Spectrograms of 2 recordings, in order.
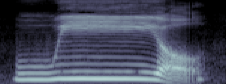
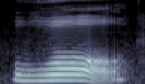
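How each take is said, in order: First: It is said clearly with a full 'ee' vowel. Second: It is reduced and relaxed, sounding like 'wool'. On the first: "You can say this contraction very clearly" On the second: "we often reduce this in a relaxed way, and we say wool"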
